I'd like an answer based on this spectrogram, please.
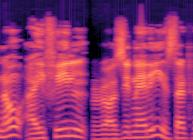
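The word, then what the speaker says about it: Rosenior: I feel Rosinary, is that how you say his name? Rosinary.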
